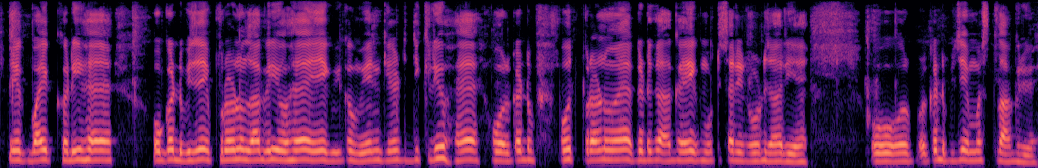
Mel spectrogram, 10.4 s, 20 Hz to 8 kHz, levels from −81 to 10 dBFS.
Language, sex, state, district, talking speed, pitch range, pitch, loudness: Marwari, male, Rajasthan, Churu, 210 wpm, 155-170 Hz, 165 Hz, -16 LUFS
